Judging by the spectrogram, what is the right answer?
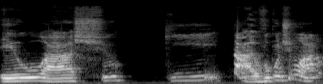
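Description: A man with a somewhat breathy voice. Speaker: YouTuber. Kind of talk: reading aloud with casual commentary. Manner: animated.

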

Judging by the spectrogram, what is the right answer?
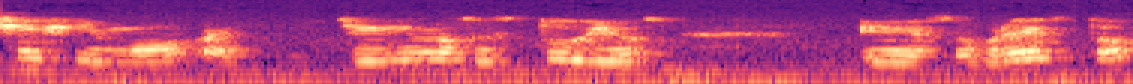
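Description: A woman at fairly high pitch and moderate pace, with noticeable background noise. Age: 20s. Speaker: lawyer and activist. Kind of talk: live-streamed casual interview.

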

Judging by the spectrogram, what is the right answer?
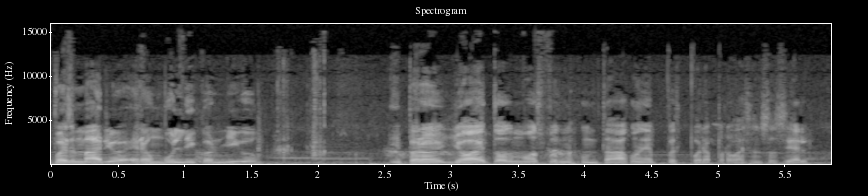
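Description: A man with a Mexican accent talks at a fairly quick pace in a fairly high pitch and a monotone, flat intonation. Noticeable background noise runs underneath. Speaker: podcast host. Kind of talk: casual chat.

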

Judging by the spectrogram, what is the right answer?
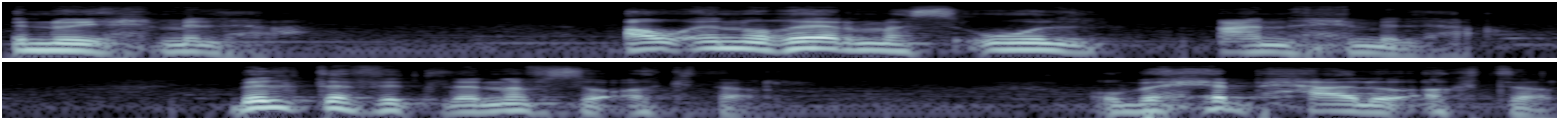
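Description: A man at a fairly slow pace, ordinary pitch variation, long and frequent pauses. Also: fairly high pitch for a man. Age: 40s. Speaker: podcaster. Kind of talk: improvised personal monologue. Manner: halting, many pauses.

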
